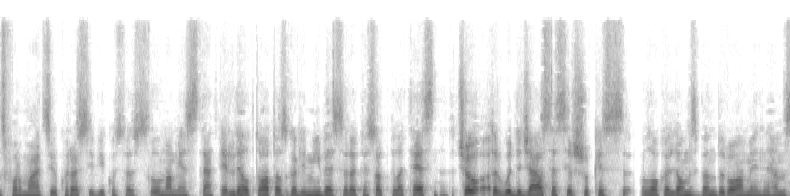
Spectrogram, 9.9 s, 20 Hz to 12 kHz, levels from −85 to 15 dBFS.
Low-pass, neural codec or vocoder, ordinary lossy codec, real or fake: 10.8 kHz; codec, 16 kHz in and 24 kHz out, 0.6 kbps, FocalCodec, streaming, 2048 codes; AAC, 32 kbps; fake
